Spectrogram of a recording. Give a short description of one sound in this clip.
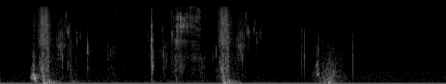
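An axe hacks into flesh with sharp, wet thuds.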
